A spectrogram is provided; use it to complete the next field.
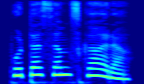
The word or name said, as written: ಪುಟಸಂಸ್ಕಾರ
